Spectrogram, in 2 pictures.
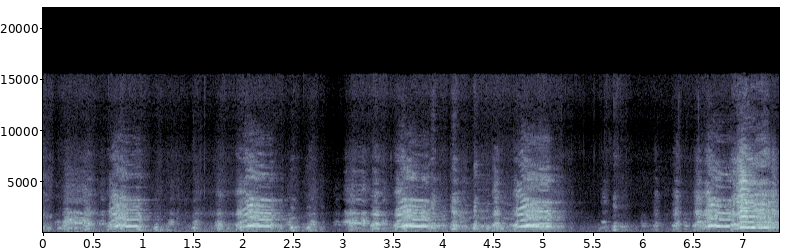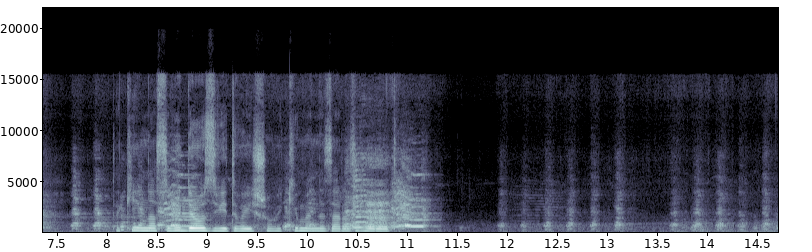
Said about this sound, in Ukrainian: Півень верещить.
